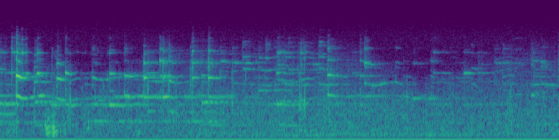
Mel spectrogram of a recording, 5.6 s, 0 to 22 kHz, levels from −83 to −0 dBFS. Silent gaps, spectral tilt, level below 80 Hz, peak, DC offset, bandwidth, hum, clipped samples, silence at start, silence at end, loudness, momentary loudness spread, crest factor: none; -4 dB/octave; -58 dBFS; -4 dBFS; 2%; 16 kHz; none; under 0.1%; 0 s; 0 s; -28 LUFS; 12 LU; 24 dB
